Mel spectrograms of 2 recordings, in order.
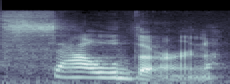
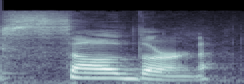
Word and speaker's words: southern: Also, note the pronunciation. It's not southern. A lot of people I know here say southern. – Mm. – So that should be southern, like cut, that uh vowel.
